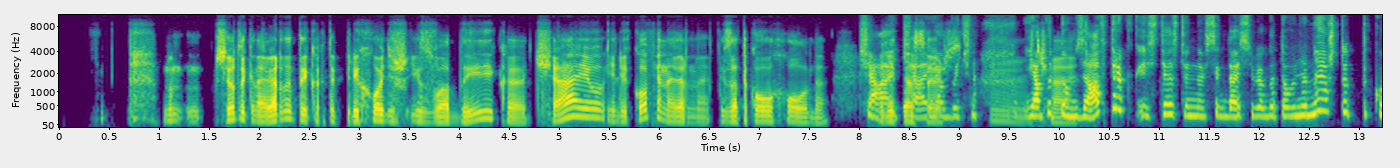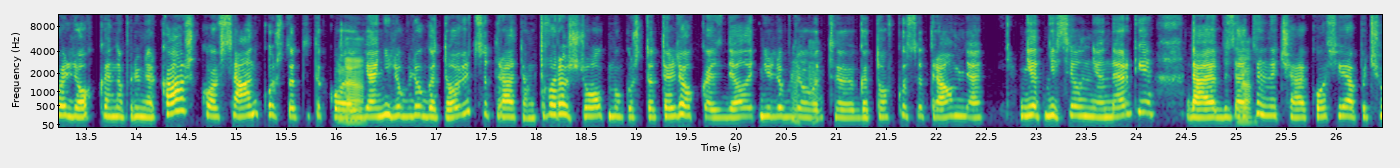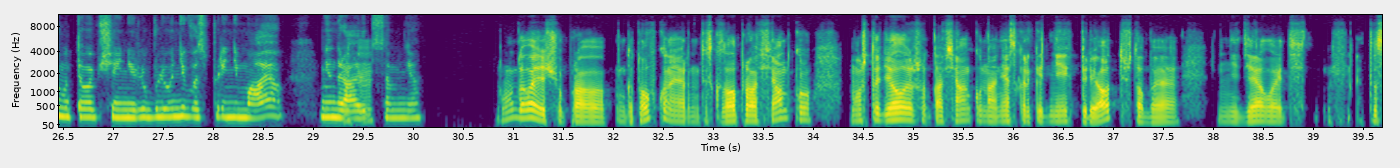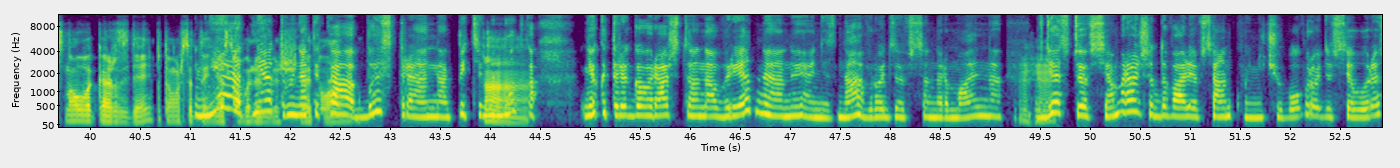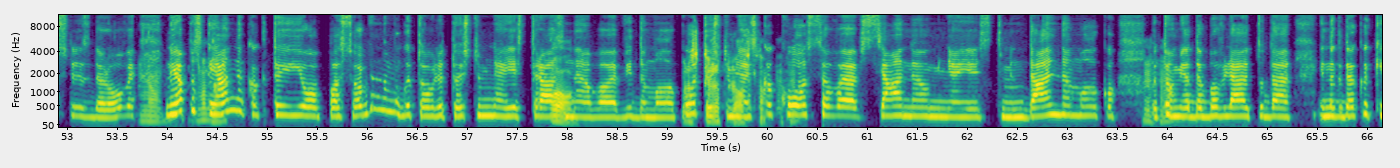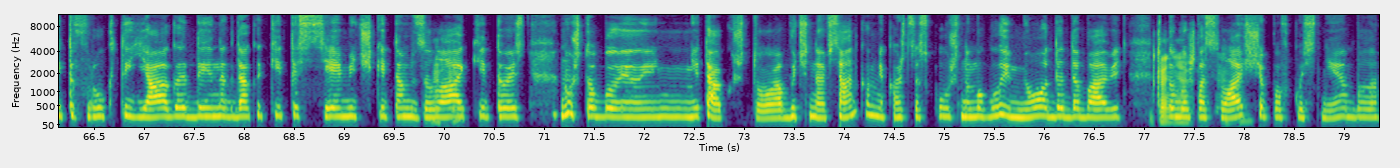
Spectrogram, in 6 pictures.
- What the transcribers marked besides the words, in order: chuckle; tapping; other background noise
- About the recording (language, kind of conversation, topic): Russian, podcast, Как начинается твой обычный день?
